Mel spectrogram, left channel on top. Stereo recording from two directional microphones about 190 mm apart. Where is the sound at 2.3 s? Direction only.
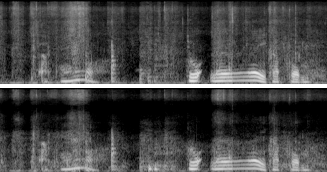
15° left (ahead or behind).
